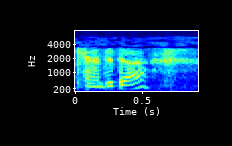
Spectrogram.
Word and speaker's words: Candida: are if you're in the medical profession they pronounce it Candida and it's an organism it's a type of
